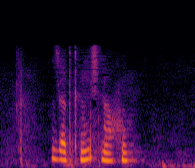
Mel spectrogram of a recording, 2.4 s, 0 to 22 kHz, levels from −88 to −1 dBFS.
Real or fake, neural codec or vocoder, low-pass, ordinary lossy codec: fake; codec, 44.1 kHz, 2.6 kbps, DAC; 7.2 kHz; MP3, 32 kbps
